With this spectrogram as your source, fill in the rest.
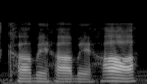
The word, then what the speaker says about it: Kamehameha: Like the special beam cannon, the famous Kamehameha, and get it right, Lucifer, because I'm telling you this, that's how you say it, right?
